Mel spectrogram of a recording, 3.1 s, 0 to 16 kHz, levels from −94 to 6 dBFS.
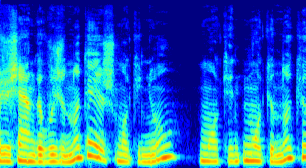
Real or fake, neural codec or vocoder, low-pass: fake; vocoder, 44.1 kHz, 128 mel bands every 256 samples, BigVGAN v2; 14.4 kHz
